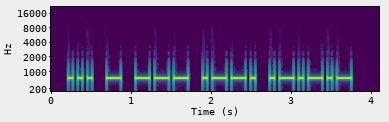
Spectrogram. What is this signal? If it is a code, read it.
Morse code, heard as a keyed tone, about 20 wpm, 700 Hz. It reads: STOP.
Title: Sentences from Top 1500 Words 20wpm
